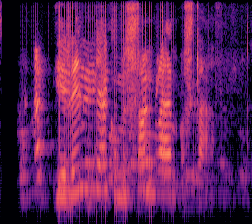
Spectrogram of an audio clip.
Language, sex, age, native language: Icelandic, female, 13, Icelandic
